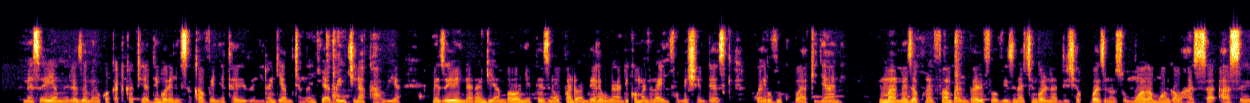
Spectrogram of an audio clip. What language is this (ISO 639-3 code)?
swa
